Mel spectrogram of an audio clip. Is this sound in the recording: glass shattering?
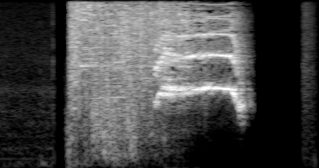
yes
